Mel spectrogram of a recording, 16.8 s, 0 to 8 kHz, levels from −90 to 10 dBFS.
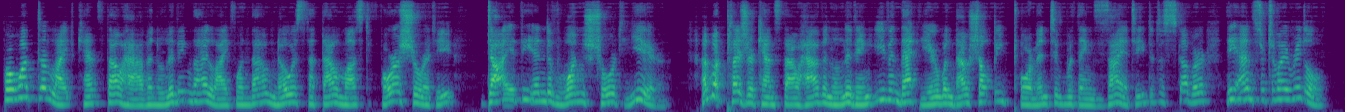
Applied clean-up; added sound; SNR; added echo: neural mask model DeepFilterNet 3.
